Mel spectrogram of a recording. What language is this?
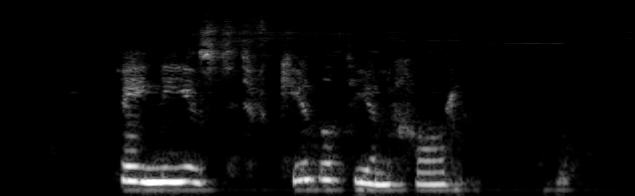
Kabyle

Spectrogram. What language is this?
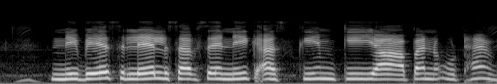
Maithili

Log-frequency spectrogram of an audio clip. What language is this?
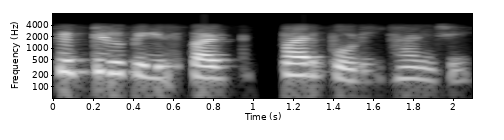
Urdu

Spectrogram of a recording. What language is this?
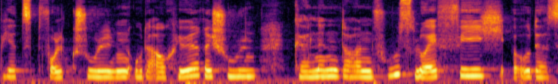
German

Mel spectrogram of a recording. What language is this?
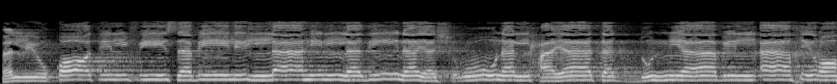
Arabic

